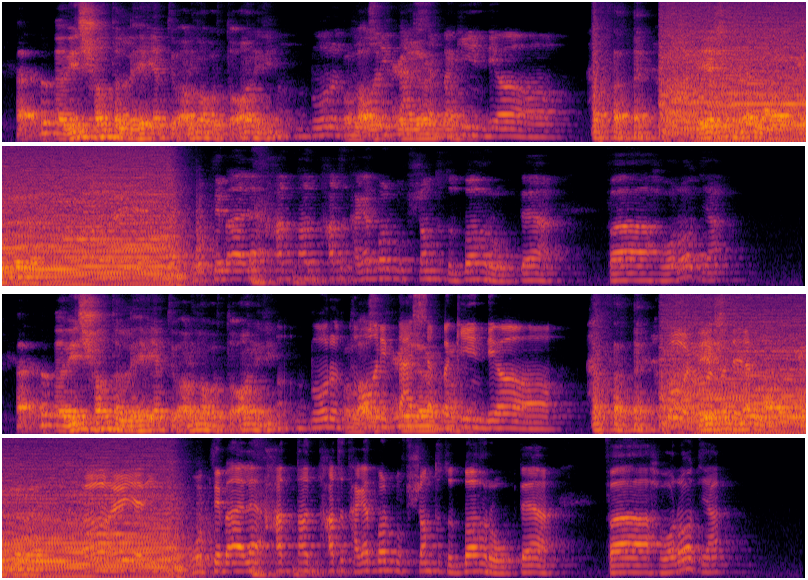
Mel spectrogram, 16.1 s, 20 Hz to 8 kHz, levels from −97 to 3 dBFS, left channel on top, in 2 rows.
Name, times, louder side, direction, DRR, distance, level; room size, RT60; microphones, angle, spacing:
voice 1, 0.1-2.8 3.4-4.6 5.9-6.4 6.9-8.4, equal, ahead, -4 dB, 0.9 m, -27 dB
voice 2, 2.9-5.5 5.9-6.0 6.7-7.6 8.8-9.7 9.9-13.6 14.1-15.2, right 5 dB, 70° right, 9 dB, 0.4 m, -34 dB
sound 1, 5.9-6.1 6.6-10.2, left 1 dB, 20° left, 0.6 m, -28 dB
6.2 x 2.4 x 3.1 m, 0.72 s
head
